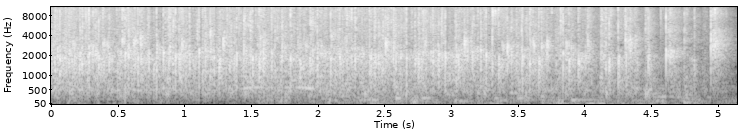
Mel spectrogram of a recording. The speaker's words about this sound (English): Yay, yeah. Keep clapping loudly into my ear.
